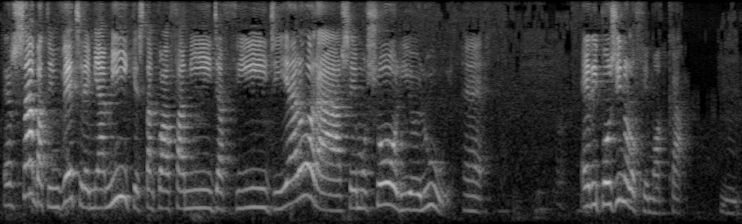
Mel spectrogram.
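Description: High-voiced old Ligurian woman, roomy sound. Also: expressive, normal speed, fairly bright tone. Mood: homely, proud. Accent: Ligurian Italian. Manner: chatty, homely, hesitant storytelling with little interjections. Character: tender, chatty eighty-year-old Italian woman in love. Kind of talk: theatrical comic monologue.

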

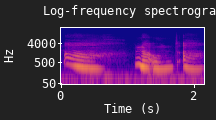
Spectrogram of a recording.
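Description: A quick-tongued lady's maid in a theatrical radio play. She is pert and tart, a spirited bride-to-be with expressive delivery. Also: high voice, dull audio. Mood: teasing, surprised. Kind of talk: theatrical German radio drama acting.

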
